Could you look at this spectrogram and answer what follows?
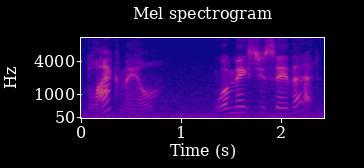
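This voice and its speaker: An actress playing a breezy, playful receptionist and nosy confidante in a video game. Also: female voice, medium pitch, very animated, measured pace, sharp tone, slight background noise, full character voice. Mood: playful, intrigued. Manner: playful, conspiratorial.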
